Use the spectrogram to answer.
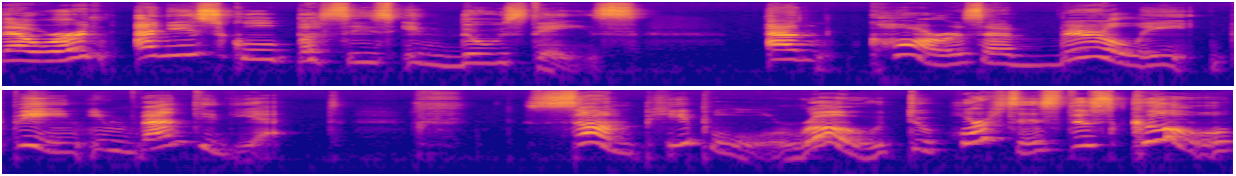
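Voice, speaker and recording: Putting on a character voice, a woman talks at an extremely high pitch and a very slow pace, with very wide pitch swings and big swings in loudness. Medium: read story. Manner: teacherly, patient.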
